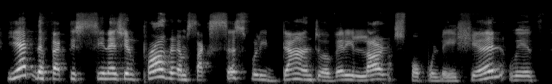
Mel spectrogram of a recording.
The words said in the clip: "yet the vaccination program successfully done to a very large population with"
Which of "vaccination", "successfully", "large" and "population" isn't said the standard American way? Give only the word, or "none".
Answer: vaccination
